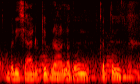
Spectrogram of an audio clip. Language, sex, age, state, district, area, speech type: Dogri, male, 18-30, Jammu and Kashmir, Udhampur, rural, spontaneous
